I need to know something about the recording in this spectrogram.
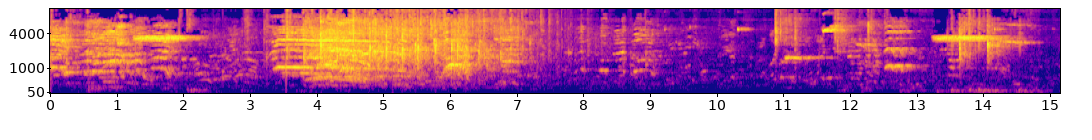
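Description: Young women shout and call out in a large echoing gym.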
